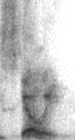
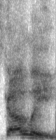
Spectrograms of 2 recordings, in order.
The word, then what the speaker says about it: Scully: for some reason he could not pronounce Scully correctly he kept he kept saying Skelly we kept and and the Italian dubbing director was like it's Skully not Skelly and you know say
